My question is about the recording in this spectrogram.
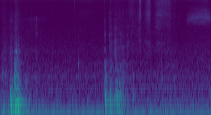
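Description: Two brief rustles of hands rummaging through dog toys in a wooden toy box, one at the start and one about a second in, over a low steady hum.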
